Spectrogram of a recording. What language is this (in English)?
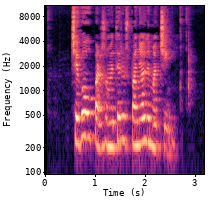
Galician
